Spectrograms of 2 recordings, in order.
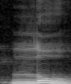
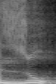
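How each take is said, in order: First: The consonant is a th sound. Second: The consonant is a z sound. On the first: The speaker calls it right. "tapi ini" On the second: The speaker calls it wrong. "jangan di belakang gigi"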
